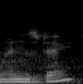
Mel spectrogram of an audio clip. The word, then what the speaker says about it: Wednesday: It's uh4 to 8 in the morning on a Wednesday. Pronounced Wednesday even though it's spelled wedd. Don't know why.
